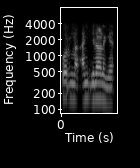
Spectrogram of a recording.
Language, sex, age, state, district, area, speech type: Tamil, male, 60+, Tamil Nadu, Nilgiris, rural, conversation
